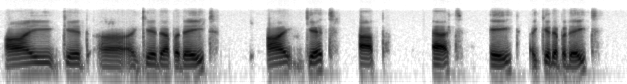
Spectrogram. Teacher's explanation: there's only linking of consonant to vowel or from vowel to consonant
